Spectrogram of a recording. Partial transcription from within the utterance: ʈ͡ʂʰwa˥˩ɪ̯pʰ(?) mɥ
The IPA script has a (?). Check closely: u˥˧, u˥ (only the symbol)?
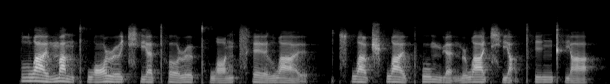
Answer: u˥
